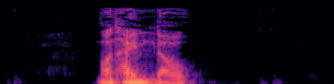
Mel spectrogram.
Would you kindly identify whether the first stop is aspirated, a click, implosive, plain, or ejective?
aspirated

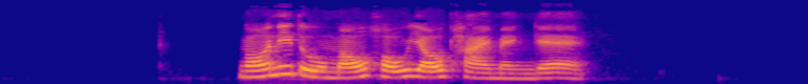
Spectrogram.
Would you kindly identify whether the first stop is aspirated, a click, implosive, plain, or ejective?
plain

